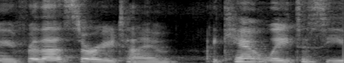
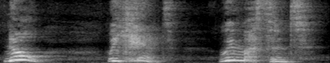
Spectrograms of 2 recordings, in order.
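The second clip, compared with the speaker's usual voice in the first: mock alarm; 6 semitones higher, 5 dB louder than usual. Scolding herself about the button.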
